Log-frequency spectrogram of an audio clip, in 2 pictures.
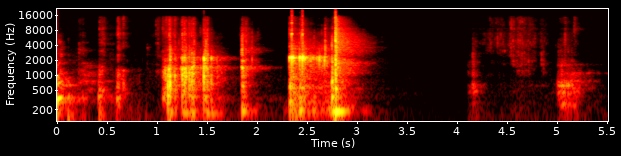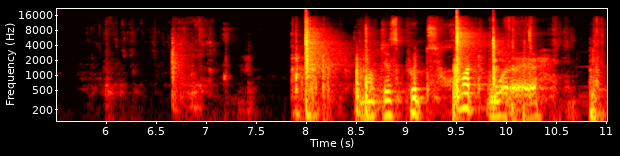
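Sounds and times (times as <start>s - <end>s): faint handling sounds: 4.0s - 7.7s
vinegar splashing and dripping: 4.1s - 7.6s.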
